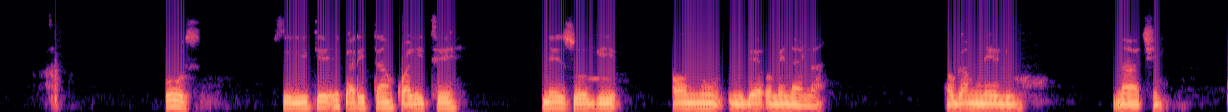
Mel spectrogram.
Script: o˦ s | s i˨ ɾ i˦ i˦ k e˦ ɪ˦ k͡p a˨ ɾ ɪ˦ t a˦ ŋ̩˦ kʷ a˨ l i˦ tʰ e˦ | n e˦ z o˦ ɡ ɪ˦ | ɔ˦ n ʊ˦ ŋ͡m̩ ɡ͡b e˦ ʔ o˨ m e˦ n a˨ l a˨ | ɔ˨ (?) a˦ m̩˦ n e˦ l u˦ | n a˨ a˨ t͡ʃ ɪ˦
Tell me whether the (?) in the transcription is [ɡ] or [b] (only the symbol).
ɡ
